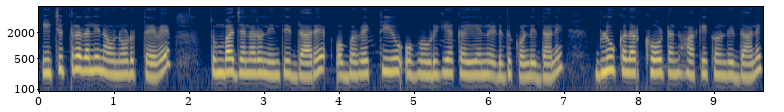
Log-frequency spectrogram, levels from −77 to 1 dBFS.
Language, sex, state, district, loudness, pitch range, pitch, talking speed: Kannada, female, Karnataka, Mysore, -19 LUFS, 215-255 Hz, 230 Hz, 130 wpm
